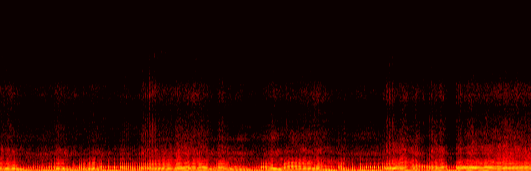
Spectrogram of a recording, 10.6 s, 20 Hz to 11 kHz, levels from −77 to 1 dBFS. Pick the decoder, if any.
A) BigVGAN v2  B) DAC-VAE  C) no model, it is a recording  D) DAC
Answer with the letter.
A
